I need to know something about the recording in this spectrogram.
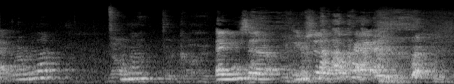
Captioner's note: laughs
